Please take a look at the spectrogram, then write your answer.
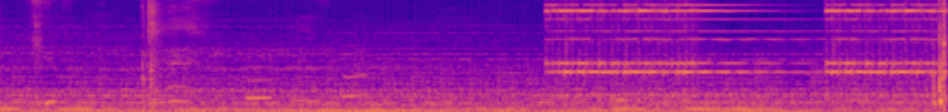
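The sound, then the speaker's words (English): A telephone rings in two clear bursts, the second cut off at the end, its bright trilling tone cutting through a steady, dense rumble of low background noise. “Check the other phone. We've traced the call.”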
